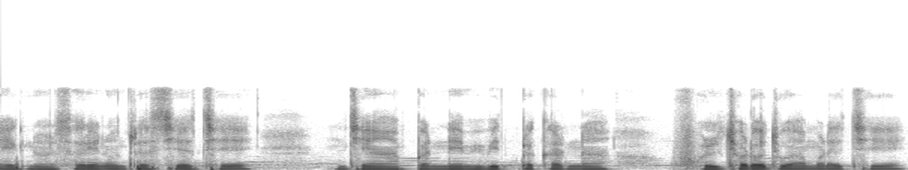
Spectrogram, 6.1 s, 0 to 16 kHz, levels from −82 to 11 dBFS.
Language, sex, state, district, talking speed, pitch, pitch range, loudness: Gujarati, male, Gujarat, Valsad, 130 wpm, 125 Hz, 120-130 Hz, -18 LUFS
